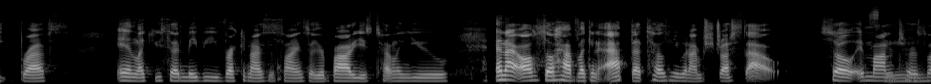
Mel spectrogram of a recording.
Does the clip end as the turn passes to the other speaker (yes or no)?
no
